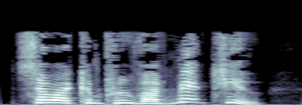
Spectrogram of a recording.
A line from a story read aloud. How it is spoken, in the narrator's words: said Colin Creevy eagerly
